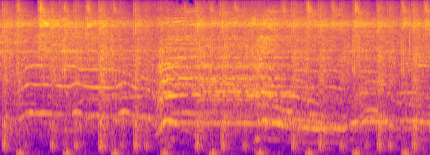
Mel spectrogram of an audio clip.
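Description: Live band music: a singer's melody over a fast, steady drum beat of about three beats a second, with guitar.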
